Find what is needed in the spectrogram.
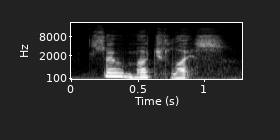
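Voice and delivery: high, slow, eager aside; needless chime-in. Acted. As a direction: pipe up with something nobody needed. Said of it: "Merlin said unnecessarily".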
